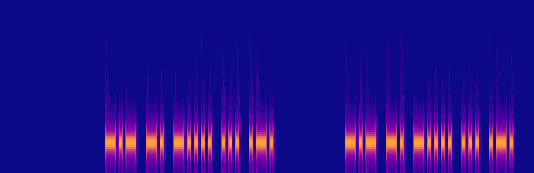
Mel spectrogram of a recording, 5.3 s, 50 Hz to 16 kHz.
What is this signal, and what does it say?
Morse code, heard as a keyed tone, about 34 wpm, 700 Hz. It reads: KN6SR KN6SR
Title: USA Call Signs - 5 Characters - Repeated 2x - 35wpm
